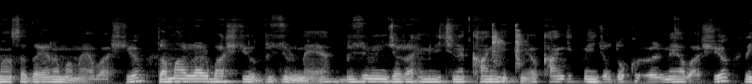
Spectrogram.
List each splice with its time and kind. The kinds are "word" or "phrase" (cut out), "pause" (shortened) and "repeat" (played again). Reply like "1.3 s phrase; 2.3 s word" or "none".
none

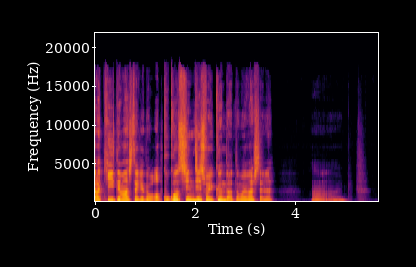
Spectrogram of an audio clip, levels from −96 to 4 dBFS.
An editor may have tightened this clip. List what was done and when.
1.3 s word

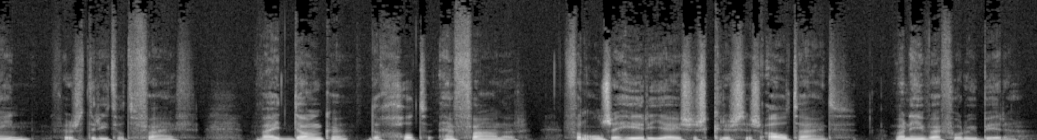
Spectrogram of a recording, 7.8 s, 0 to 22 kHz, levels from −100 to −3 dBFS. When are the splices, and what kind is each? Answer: none

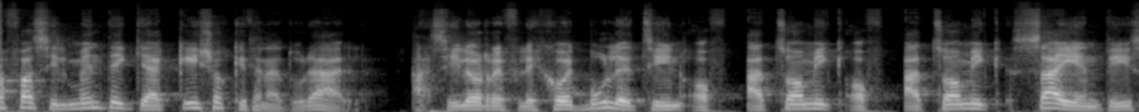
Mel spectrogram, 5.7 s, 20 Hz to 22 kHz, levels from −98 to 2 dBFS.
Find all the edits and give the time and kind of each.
1.2 s phrase; 1.9 s pause; 2.8 s phrase; 4.2 s repeat

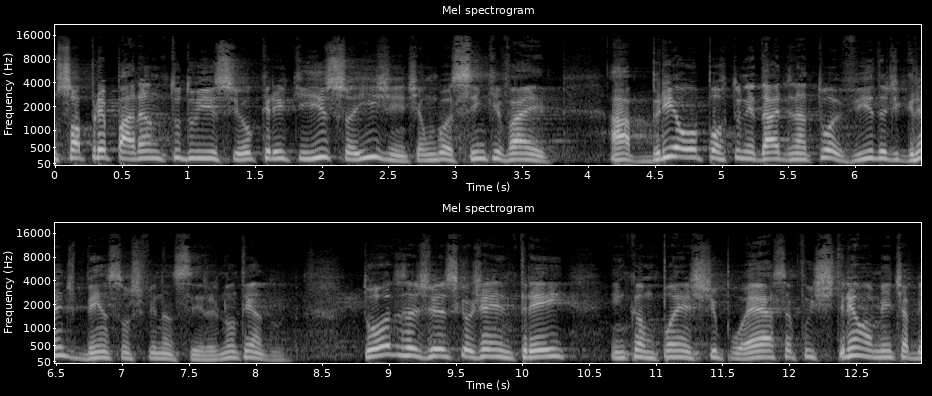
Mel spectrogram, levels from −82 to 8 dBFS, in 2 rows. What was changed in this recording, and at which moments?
2.9 s phrase

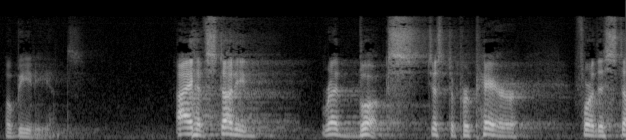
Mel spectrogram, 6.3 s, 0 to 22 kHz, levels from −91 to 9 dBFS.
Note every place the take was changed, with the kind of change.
1.9 s phrase

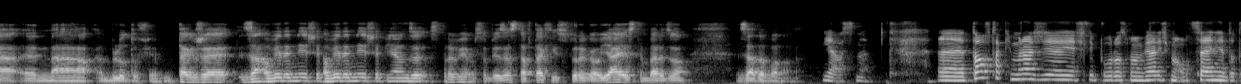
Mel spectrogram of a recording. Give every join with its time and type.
3.2 s repeat; 8.1 s pause

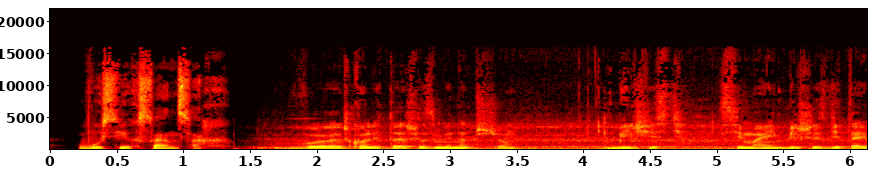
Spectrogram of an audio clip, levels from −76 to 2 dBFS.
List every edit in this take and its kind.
2.2 s word; 2.8 s word; 3.2 s word

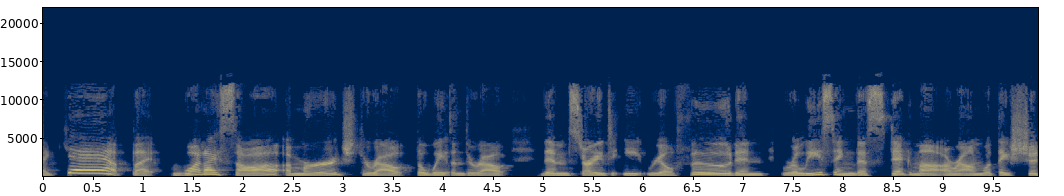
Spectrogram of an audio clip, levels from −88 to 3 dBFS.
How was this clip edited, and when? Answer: 1.2 s pause; 4.1 s word; 7.3 s pause

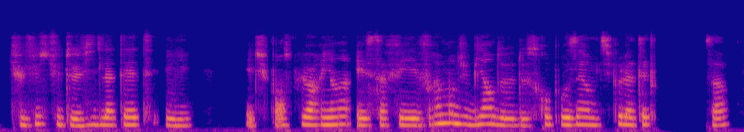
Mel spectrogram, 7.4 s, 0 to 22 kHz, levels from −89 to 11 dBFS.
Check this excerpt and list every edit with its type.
none

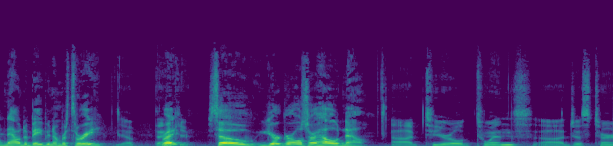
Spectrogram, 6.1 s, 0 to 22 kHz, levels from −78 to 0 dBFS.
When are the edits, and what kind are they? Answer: none

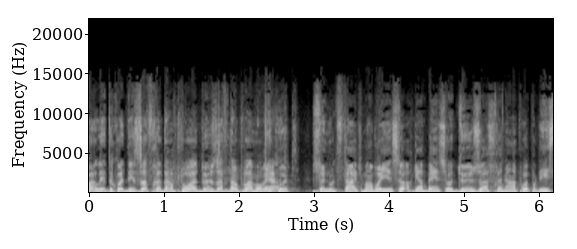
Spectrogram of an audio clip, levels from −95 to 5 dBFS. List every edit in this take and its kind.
none

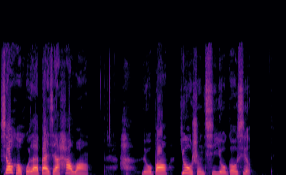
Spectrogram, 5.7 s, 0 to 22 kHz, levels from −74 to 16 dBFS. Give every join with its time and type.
none

